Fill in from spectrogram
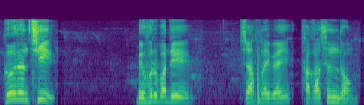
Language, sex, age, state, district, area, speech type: Bodo, male, 60+, Assam, Chirang, rural, spontaneous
